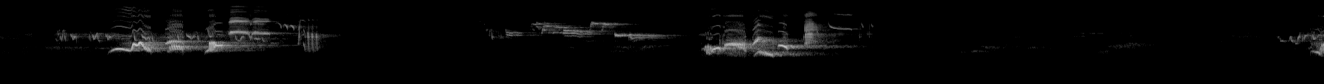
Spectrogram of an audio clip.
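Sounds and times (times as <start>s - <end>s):
common blackbird song, Turdus merula: 0.0s - 3.9s, 4.7s - 13.2s.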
